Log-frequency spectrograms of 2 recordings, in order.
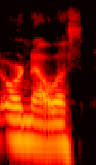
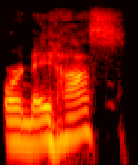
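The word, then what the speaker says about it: Ornelas: like it it probably they pronounced it Ornelis. I definitely thought it was going to be like Ornas, but it's just one L. It's not double L.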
